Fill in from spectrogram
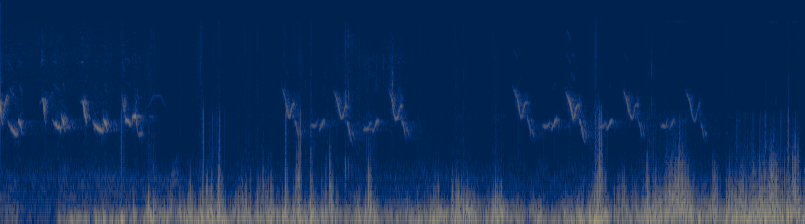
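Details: Early Saturday morning bird song: clusters of sharp, high, up-slurred chirps in quick runs, partly masked by loud low rumbling and knocking noise close by.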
